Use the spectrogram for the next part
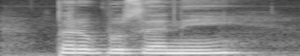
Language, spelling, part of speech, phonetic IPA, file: Czech, probuzený, adjective, [ˈprobuzɛniː], Cs-probuzený.ogg
- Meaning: awake (conscious)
